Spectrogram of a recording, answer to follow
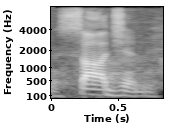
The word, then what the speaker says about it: Sajan: Here's how you pronounce his name, okay? And you're drinking gin. Sajan, okay?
